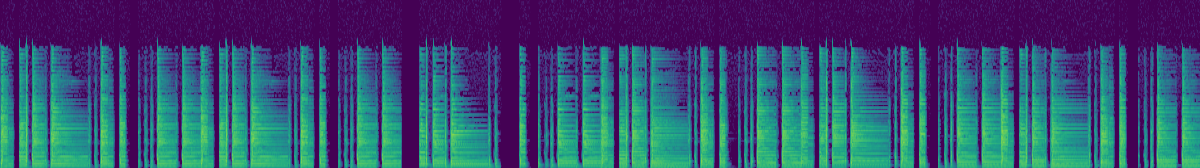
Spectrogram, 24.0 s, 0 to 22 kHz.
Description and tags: Song1 GUITAR Do 4:4 120bpms
bpm, rythm, Guitar, 120, HearHear, loop, Do, Chord, blues, beat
